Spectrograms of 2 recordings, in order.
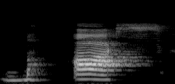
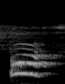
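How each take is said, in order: First: "Boss" split: short b, gap, loud long "oss"; sounding out. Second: "Boss" joined up in one short high beat; blended word. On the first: Teacher changes bus's vowel for class, segmented loud "Boss". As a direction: break "Boss" after the b, then hold the vowel. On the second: Teacher blends the new word for class, high whole "Boss". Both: Shown as a demonstration. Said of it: "change the uh sound to an ah".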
